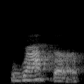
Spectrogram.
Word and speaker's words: WRAPR: It's called Wrapper, but it's spelled kind of strange. Let me just. Oh, I think I heard of that one. Yeah, it's WRAPR.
